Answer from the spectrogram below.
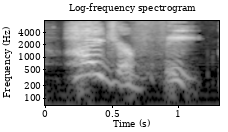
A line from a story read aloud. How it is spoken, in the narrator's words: hissed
